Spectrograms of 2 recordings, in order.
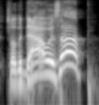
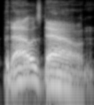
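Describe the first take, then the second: First: "So the Dow is up" high and loud, UP held high; positive intonation. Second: "The Dow is down" slowly, DOWN falling; negative intonation. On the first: Trader showing intonation in our voice, positive. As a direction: announce "the Dow is up" as great news. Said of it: "That's positive". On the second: Trader showing intonation in our voice, negative. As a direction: let DOWN sink as bad news. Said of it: "That's negative". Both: Shown as a demonstration.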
